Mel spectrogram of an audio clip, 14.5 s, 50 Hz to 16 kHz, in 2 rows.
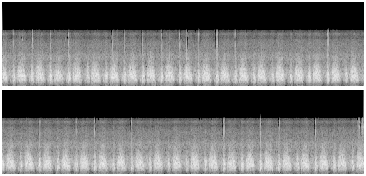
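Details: Fetal heartbeat on Doppler at 10 weeks 5 days: rapid, regular whooshing pulses at about 160 beats a minute.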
